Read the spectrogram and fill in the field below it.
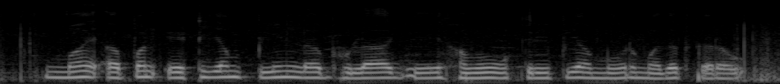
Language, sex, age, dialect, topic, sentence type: Chhattisgarhi, male, 18-24, Northern/Bhandar, banking, statement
